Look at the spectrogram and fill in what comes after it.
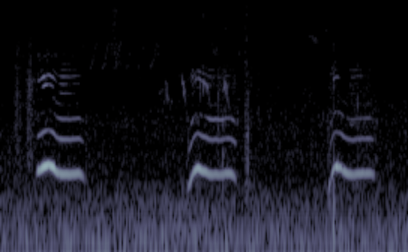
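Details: Cat wanting to play meows three times about every two seconds, each call a short rising-then-level tone, with faint bird chirps and light outdoor noise behind.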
